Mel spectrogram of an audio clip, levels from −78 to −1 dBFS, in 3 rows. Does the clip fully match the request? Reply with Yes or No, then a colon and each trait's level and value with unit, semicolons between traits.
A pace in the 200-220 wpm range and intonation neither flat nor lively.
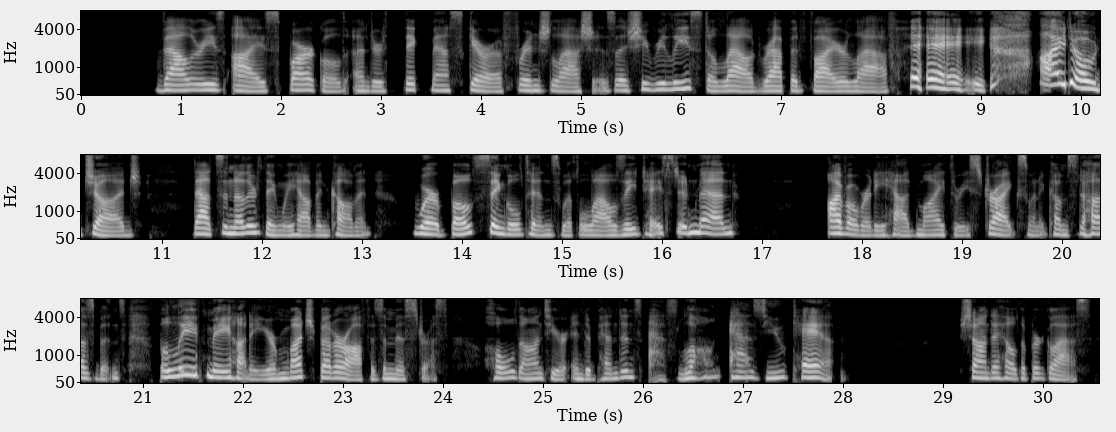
No: slow, 135 wpm; average, 4.4 semitones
